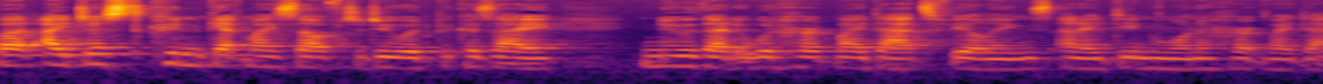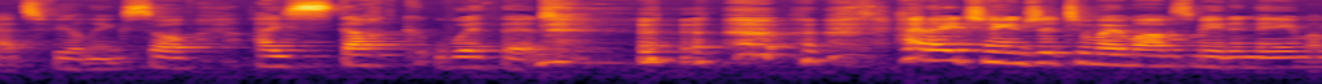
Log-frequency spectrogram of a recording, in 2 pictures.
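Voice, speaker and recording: A woman from Norway talks straight to camera in a relaxed vlog, telling her story slowly and with plenty of laughs. Her voice sits a little low, and the room gives it a noticeable echo. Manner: chatty, animated storytelling with laughs. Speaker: vlogger. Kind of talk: casual talk to camera.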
